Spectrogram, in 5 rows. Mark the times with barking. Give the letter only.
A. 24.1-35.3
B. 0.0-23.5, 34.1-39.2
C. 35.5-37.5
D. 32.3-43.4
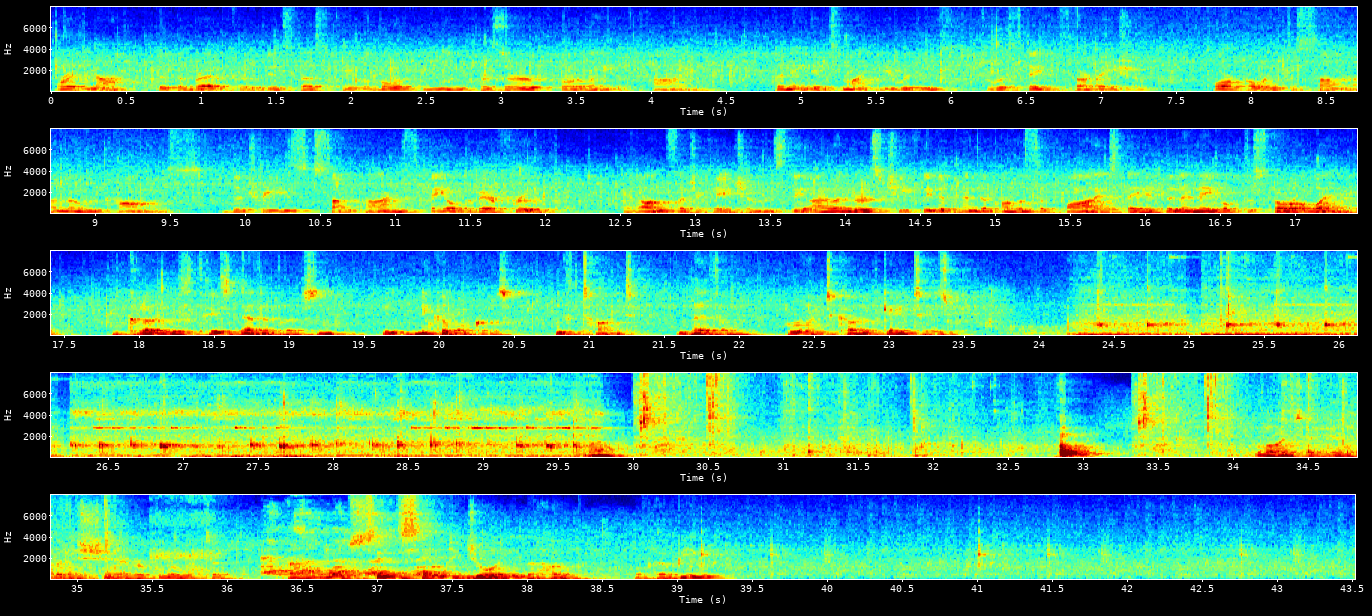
C.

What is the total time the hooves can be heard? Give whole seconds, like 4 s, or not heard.
11 s.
